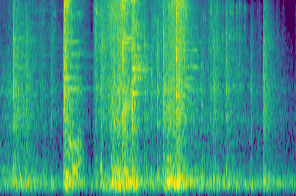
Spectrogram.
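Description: Weapons strike with sharp hits.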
